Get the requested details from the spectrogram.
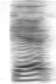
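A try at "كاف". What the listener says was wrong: جی، کیف بھی نہیں اور قاف بھی نہیں.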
